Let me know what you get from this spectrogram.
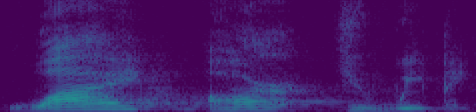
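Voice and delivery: very soft, slow, low question; angels' gentle question. Acted. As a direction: ask it hushed and unhurried, each word apart. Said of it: "One from the lips of angels".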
